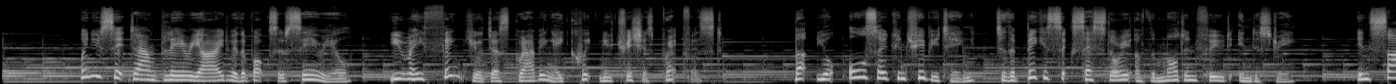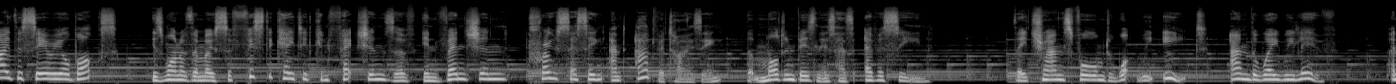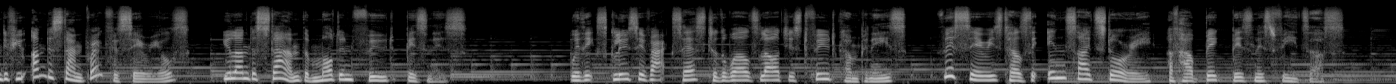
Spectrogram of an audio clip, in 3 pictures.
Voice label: Documentary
